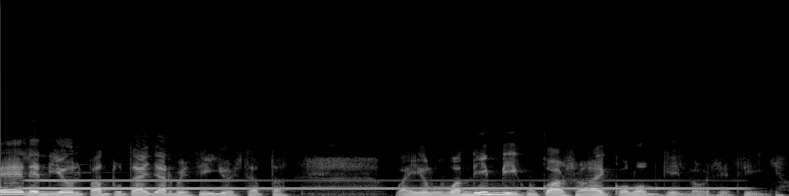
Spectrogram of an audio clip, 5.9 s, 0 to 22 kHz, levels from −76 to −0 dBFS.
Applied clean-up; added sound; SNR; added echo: none; Wind instrument, woodwind instrument; 8 dB; none.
